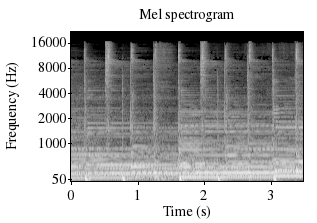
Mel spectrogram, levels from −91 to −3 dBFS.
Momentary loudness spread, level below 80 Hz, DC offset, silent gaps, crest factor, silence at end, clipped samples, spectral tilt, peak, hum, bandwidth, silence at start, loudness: 2 LU; -28 dBFS; under 0.1%; none; 14 dB; 0 s; under 0.1%; -6 dB/octave; 0 dBFS; none; 17 kHz; 0 s; -15 LUFS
